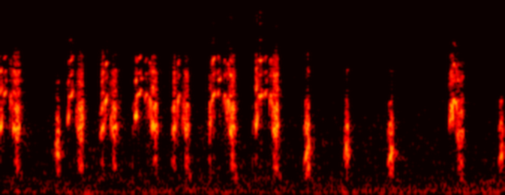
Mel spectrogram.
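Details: A tethered chukar partridge calls during a partridge hunt in Şırnak, Turkey, giving harsh, clucking chuk notes in fast, uneven bursts of several per second that build into a rattling series and then space out.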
